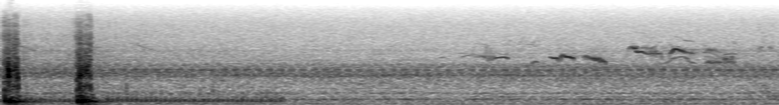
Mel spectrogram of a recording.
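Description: A roe deer barking: two loud calls, one at the start and one under a second later, ending a series. Birds chirp faintly near the end.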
